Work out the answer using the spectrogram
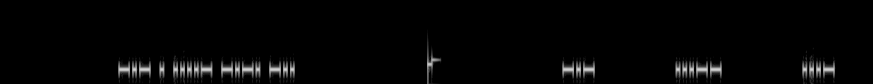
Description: Morse code, heard as a keyed tone, about 36 wpm, spaced as for 19 wpm, 700 Hz. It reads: KE4CD K3V
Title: USA Call Signs - 8x Character Spacing - 35wpm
